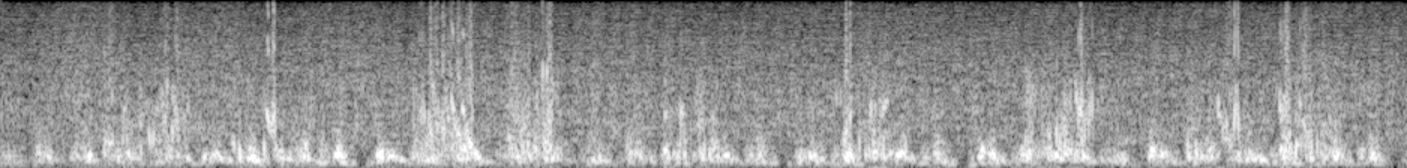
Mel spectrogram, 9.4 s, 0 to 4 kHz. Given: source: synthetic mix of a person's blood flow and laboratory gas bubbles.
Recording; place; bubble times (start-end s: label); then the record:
Doppler ultrasound of blood flow; precordium
0.66-1.30 s: bubbles
1.52-2.18 s: bubbles
2.72-3.20 s: bubbles
3.35-3.76 s: bubbles
4.40-4.81 s: bubbles
5.53-6.08 s: bubbles
6.74-7.30 s: bubbles
7.88-8.36 s: bubbles
8.49-8.98 s: bubbles
From the record:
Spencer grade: 3 (all of the cardiac periods contain showers or single bubble signals, but not dominating or overriding the cardiac motion signals); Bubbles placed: anywhere in the cardiac cycle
